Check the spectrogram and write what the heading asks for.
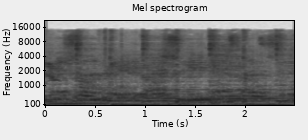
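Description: Live gospel song: a woman singing into a microphone over electric guitar, with low held bass notes that change a few times.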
